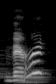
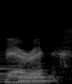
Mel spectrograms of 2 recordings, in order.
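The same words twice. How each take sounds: First: It is said in a squawky parrot-like voice. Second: It is said in a low, deep voice.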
